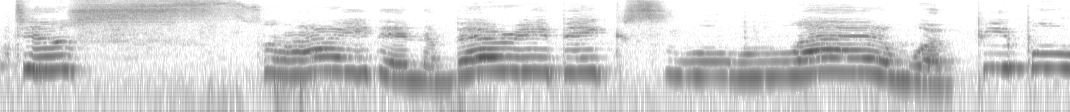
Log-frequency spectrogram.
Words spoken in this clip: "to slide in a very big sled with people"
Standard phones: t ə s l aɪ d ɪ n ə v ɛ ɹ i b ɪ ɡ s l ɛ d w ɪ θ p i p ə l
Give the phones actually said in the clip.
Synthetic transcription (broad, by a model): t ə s aɪ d ɪ n ə v ɛ ɹ i b ɪ ɡ s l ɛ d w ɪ p i p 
